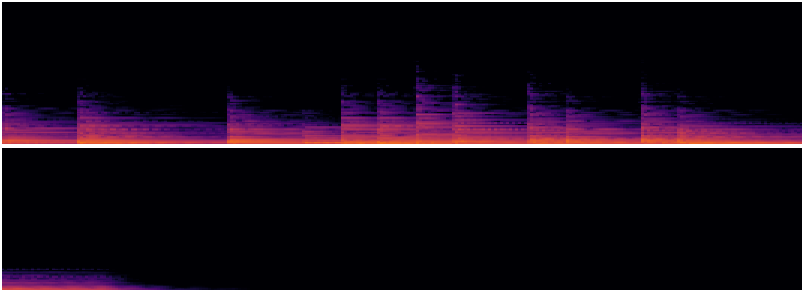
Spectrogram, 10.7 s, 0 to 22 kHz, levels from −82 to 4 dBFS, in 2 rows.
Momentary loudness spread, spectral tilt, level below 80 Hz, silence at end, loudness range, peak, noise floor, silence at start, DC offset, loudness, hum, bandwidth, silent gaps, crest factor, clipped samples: 11 LU; -7 dB/octave; -58 dBFS; 4.5 s; 14 LU; -14 dBFS; under -90 dBFS; 0 s; under 0.1%; -28 LUFS; none; 9.4 kHz; none; 16 dB; under 0.1%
